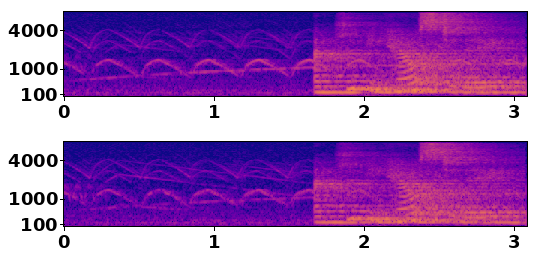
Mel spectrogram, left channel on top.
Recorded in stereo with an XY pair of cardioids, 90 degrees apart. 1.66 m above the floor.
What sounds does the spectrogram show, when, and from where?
1.7 s a woman speaking: 30° left, 1.4 m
